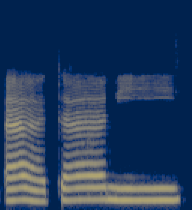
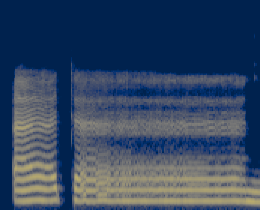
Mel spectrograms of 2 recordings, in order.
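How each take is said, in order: First: The word ends in a long 'ee' vowel. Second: The word ends in 'n' after a long 'a'. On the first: "isbatul ya, yaitu menetapkan huruf ya" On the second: "isqat atau menggugurkan atau menghilangkan ya-nya"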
